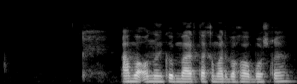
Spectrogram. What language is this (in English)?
Uzbek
